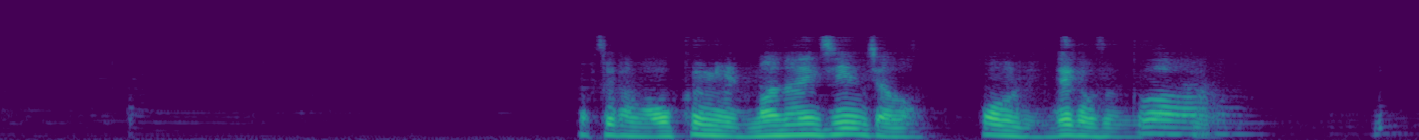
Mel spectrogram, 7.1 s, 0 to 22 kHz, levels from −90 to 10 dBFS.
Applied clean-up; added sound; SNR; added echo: neural mask model DeepFilterNet 3.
